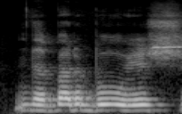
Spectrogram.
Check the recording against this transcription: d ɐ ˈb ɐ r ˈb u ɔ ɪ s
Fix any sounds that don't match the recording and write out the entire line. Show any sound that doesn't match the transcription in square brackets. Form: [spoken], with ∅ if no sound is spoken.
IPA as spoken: d ɐ ˈb ɐ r ˈb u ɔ ɪ [ʃ]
